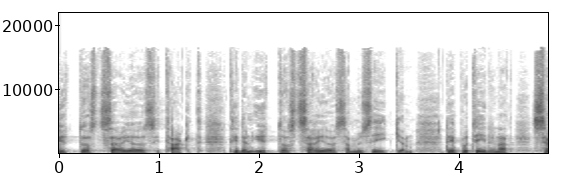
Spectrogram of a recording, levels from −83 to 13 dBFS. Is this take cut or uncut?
uncut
